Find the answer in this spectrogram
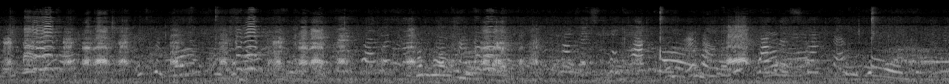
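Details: Flamingo flock kept in Tierpark Hagenbeck, Hamburg, giving a dense chorus of overlapping nasal honks and gabbling calls, many birds calling at once with short bursts every second or so, distant people talking underneath.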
